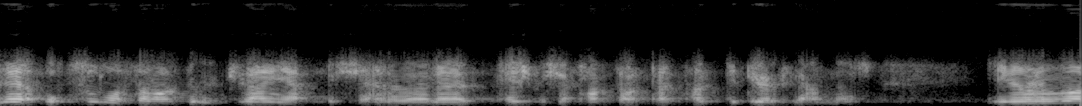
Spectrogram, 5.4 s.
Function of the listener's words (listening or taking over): taking over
